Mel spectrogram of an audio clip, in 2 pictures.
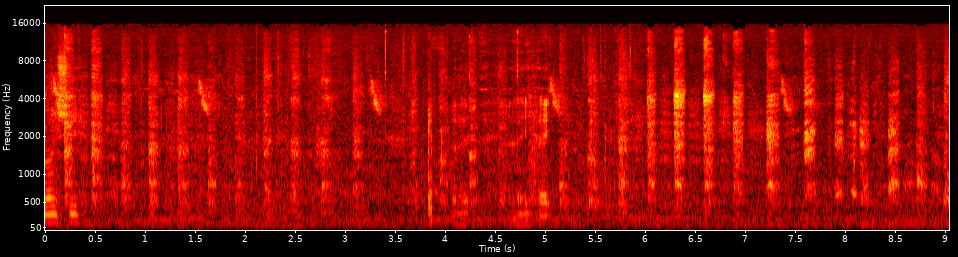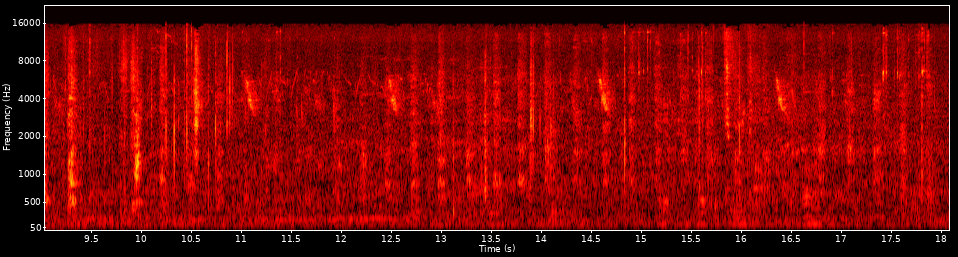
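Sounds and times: dog panting: 0.0s - 18.0s.

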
